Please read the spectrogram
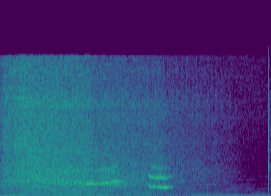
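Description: Film score holding low notes under a rush of noise that starts at the cut and fades out within about a second and a half, with a few short high chirps about a second in.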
